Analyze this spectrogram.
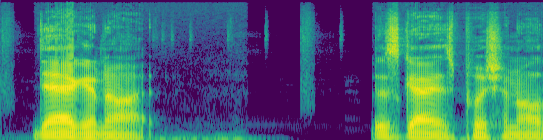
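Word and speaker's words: Daigneault: But the coach, who I believe his last name is pronounced Daganot.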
